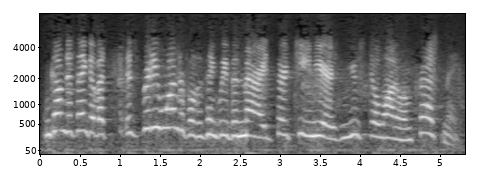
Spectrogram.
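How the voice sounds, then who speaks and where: An actress playing an affectionate, practical American wife in a 1940s radio comedy. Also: female voice, high-pitched, fast, pushed and bright. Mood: reassuring. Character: reassuring, affectionate, practical middle-aged wife. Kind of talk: 1940s radio sitcom acting. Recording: muffled, faintly noisy 1940s radio recording.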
